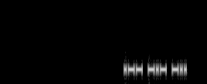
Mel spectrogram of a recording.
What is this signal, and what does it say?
Morse code, heard as a keyed tone, about 52 wpm, 700 Hz. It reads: WKD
